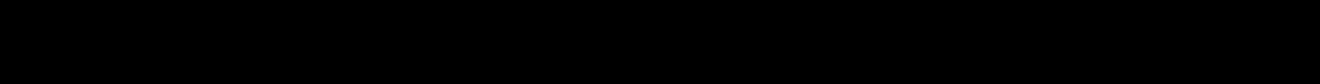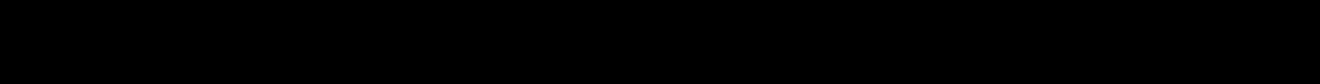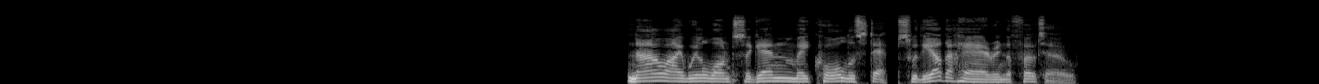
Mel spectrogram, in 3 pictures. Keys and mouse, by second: 0.8 space, 1.6 alt+click, 4.2 space, 4.5 alt+click, 5.2 alt+click, 17.5 ctrl+space, 17.7 ctrl+click, 17.9 ctrl+click, 18.7 space, 28.1 space, 28.4 alt+click, 30.0 alt+click, 30.8 alt+click, 37.1 alt+F9, 38.5 space.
